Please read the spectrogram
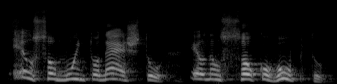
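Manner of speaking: high, slow boastful politician; high, drawn-out claim of honesty; smug politician. Acted. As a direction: play the self-righteous politician.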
